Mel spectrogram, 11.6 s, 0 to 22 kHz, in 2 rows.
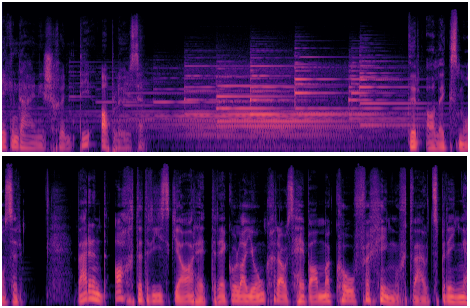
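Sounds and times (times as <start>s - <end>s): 
speech: 0.0s - 2.4s, 5.1s - 11.6s
carillon bells played by a bell player: 0.0s - 5.8s.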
